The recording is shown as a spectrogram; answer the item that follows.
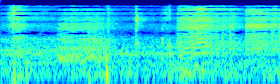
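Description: Faint rustling and scraping handling noise as a handheld camera is swung around, with a few light ticks.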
